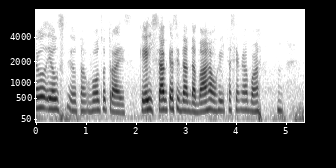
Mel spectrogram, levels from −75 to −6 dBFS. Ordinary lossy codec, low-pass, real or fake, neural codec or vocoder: AAC, 48 kbps; 7.2 kHz; fake; codec, 16 kHz in and 24 kHz out, 1 kbps, XY-Tokenizer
